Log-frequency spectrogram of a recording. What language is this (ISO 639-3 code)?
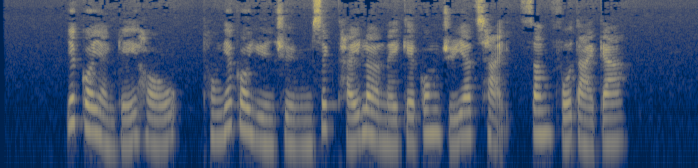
yue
